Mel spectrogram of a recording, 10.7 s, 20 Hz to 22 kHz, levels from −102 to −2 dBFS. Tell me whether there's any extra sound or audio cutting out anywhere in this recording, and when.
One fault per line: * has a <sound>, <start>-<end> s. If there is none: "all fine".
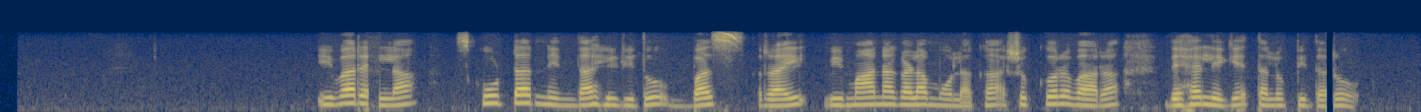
* has a dropout, 2.8-2.9 s
* has a dropout, 10.0-10.0 s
